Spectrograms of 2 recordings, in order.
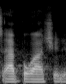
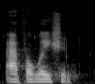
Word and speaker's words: Appalachian: Yes, Appalachian is how you say it for people who live in that area. So I've been told. Not Appalachian.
